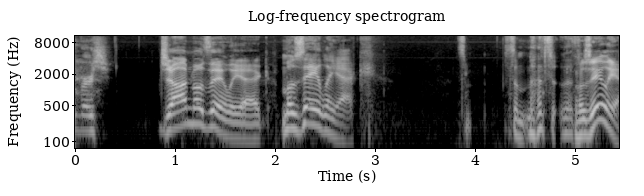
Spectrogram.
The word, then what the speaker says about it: Mozeliak: And they want to bring in ex-Cardinals GM, these guys, John Mozeliak. John Mozeliak. Butchered it as a consultant. And they're, I totally, wait, say it again, Versh. John Mozeliak. Mozeliak. That's Mozeliak.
